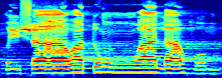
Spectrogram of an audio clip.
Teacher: dengan jelas tanpa didengungkan tanwin bertemu dengan wau hukumnya idgham bighhunah Jadi dimasukkan bunyi tanwin ke dalam wau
